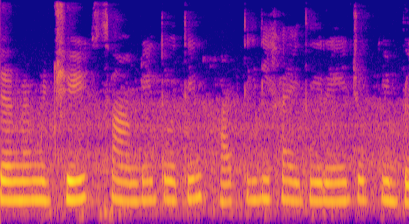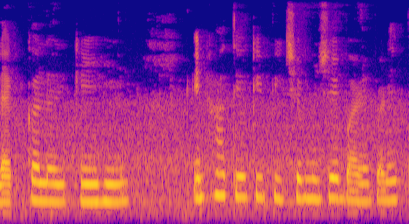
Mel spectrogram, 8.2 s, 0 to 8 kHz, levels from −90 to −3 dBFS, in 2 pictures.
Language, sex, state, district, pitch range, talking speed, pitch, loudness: Hindi, female, Uttar Pradesh, Muzaffarnagar, 205-230 Hz, 155 wpm, 220 Hz, -18 LUFS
